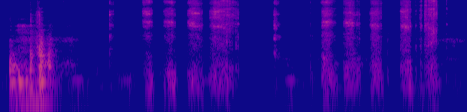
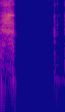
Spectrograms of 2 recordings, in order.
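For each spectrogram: First: soft steel knife blade. Second: hard, well heat-treated steel knife blade.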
